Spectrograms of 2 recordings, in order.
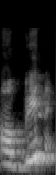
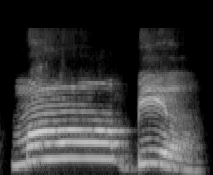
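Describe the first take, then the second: First: The first m is dropped and l becomes n. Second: The word is said fully with m and l. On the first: This is how a child with delayed speech says it. The speaker calls it wrong. "ketika mereka bilang obin" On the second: This is the model an adult should give the child. The speaker calls it right. "Oh, mobil ya"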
